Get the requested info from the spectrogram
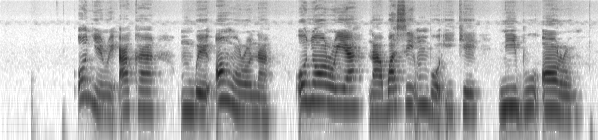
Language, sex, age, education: Igbo, female, 30-45, tertiary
